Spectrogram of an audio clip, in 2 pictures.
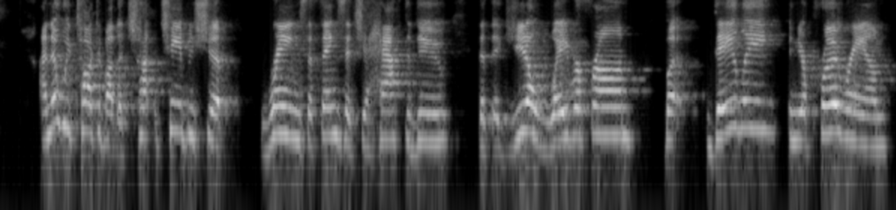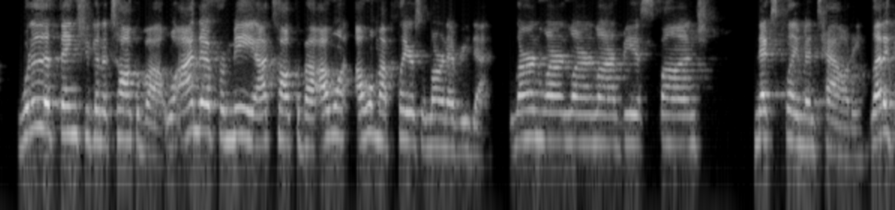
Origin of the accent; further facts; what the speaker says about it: Virginia, United States; Boo Williams, who I played for, I'm from Virginia.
